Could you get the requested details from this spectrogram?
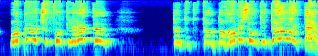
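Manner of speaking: very high, squeaky mock voice; high cartoon voice imitation; Ricky's voice.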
